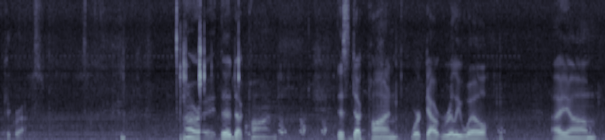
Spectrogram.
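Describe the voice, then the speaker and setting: A man casually showing viewers around his backyard garden outdoors, chatty and relaxed, joking with his animals. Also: lowish voice, noisy background. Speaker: gardener giving a backyard tour. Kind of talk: casual walk-through narration.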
